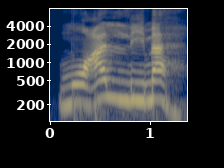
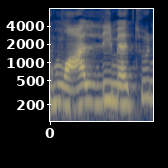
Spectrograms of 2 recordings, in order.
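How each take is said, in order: First: The word ends in 'ah' without a 't'. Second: The word ends with a 't' and '-un'. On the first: The speaker stops after the word. "Quand tu t'arrêtes, tu prononces pas ta" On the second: The speaker continues the sentence after the word. "si tu continues, tu prononces ta"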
